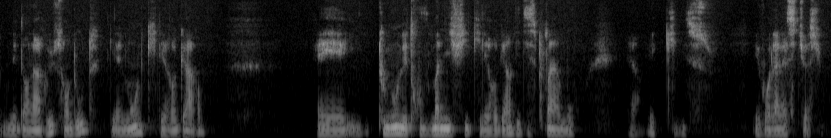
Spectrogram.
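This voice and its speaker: A man's voice: on the low side, moderate pace, pauses often, a little mellow, husky. A male teacher leading a reading lesson for pupils, explaining words patiently and repeating phrases.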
